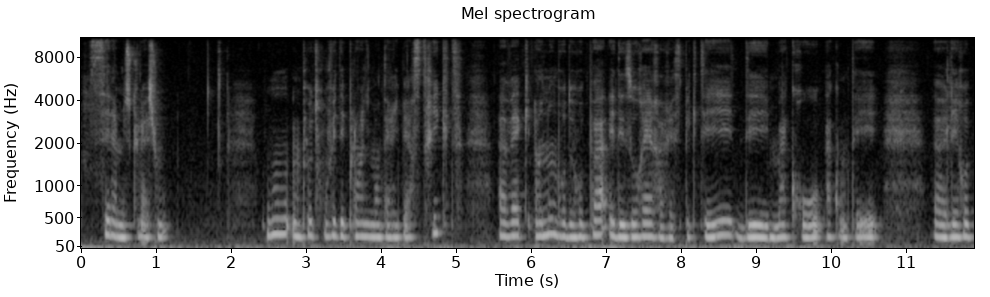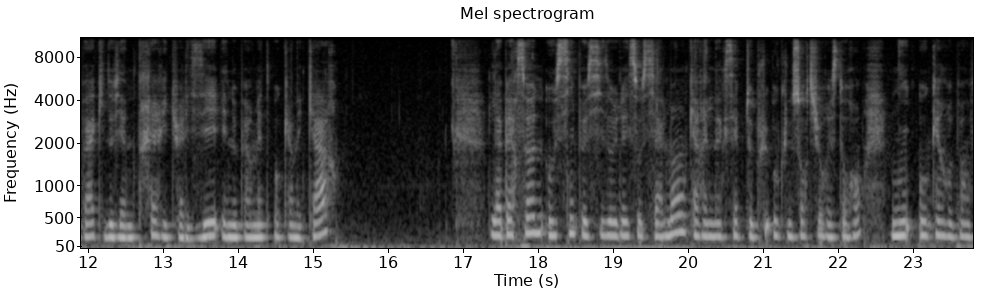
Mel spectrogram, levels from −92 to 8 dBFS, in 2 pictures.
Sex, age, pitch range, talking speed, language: female, 20-39, 190-215 Hz, 140 wpm, French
